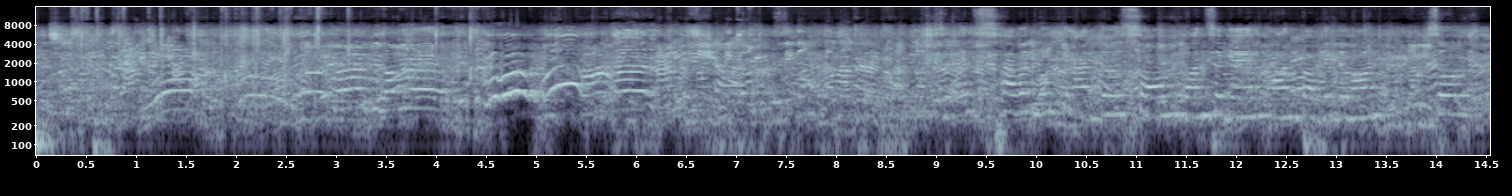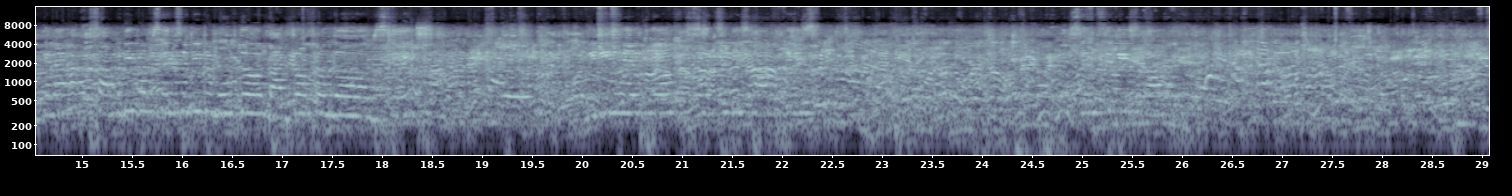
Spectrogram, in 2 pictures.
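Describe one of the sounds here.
A crowd chatters loudly all around.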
